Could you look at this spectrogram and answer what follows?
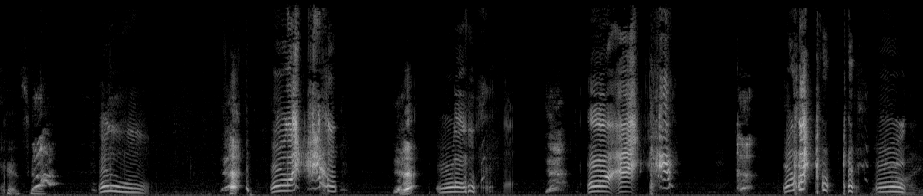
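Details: Hiccups while laughing: bursts of laughter and voiced sounds broken by sharp catches.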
